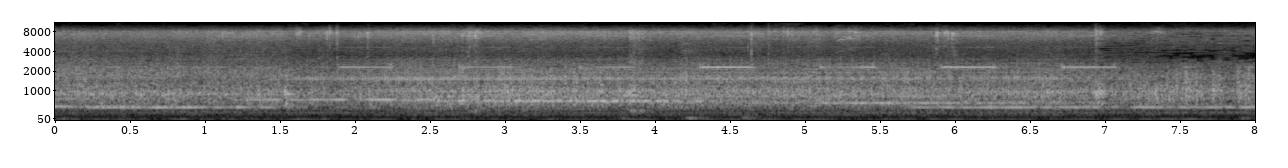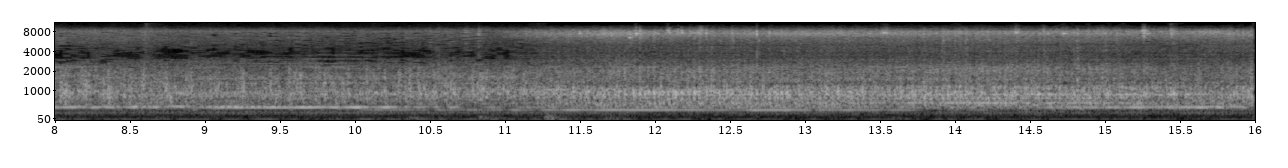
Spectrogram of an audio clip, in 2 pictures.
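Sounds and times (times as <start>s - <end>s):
diesel engine running: 0.0s - 16.0s
excavator travel alarm beeping: 1.4s - 10.8s.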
